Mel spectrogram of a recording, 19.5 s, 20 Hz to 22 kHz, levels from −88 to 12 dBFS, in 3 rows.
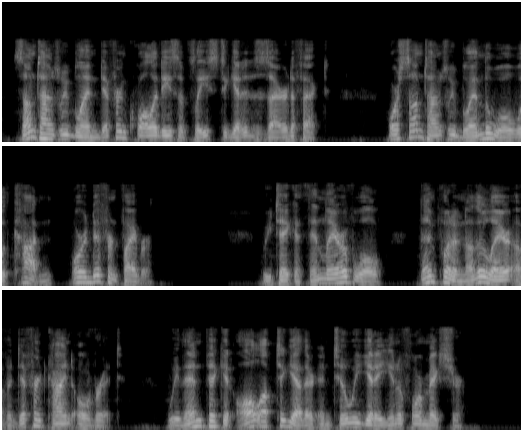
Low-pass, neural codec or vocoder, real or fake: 7.2 kHz; none; real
